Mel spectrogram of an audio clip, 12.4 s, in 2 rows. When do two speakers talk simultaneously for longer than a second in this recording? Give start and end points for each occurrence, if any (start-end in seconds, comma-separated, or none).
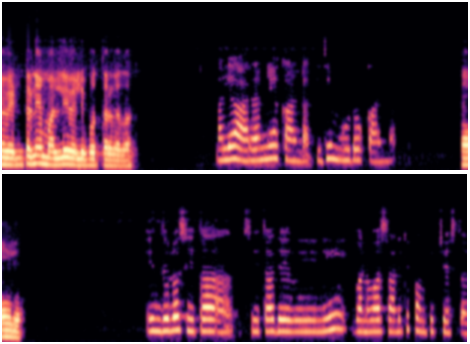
none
